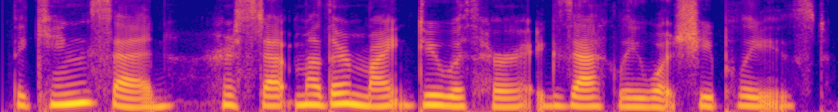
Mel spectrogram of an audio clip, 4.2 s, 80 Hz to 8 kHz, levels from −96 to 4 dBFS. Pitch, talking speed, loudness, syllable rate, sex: 200 Hz, 185 wpm, -15 LUFS, 4.8 syllables/s, female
